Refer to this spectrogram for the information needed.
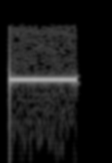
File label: Grand Junction Fire Department Dispatch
